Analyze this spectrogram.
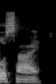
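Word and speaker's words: psi: ว่า water potential อ่า เรา จะ เรียก สัญลักษณ์ นี้ ว่า ตัว ไน นะ ครับ อ่าน ว่า ตัว ไซน หรือ ค่า ศักด์ ของ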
